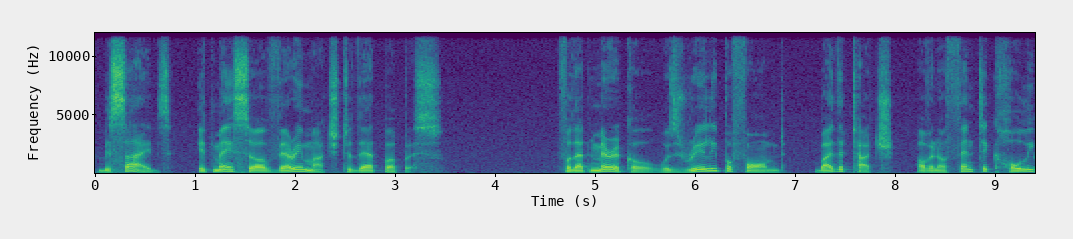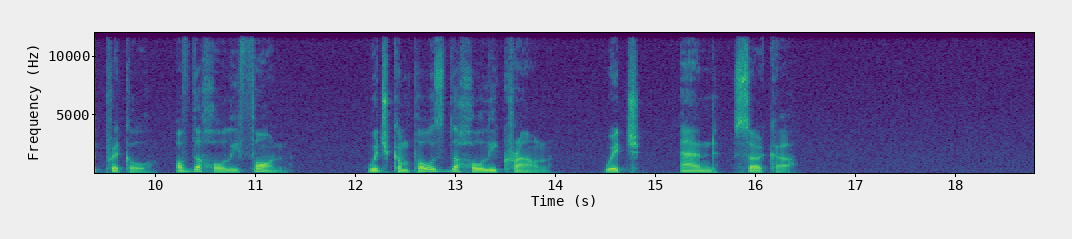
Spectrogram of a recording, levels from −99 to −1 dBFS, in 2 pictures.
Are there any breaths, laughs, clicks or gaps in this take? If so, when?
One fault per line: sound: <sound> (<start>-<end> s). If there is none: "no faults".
no faults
